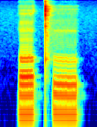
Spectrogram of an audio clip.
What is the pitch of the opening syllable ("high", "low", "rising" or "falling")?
high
